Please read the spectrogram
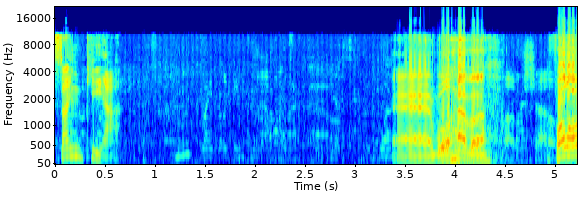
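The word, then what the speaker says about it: Xankia: west wall street and that is spelled XA n ki a so if you want some pho you're looking for XA n ki a pronounced sign Kia and we'll have a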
